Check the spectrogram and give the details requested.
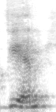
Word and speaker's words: Vi-M: It's pronounced VM, but it's spelled VI-M.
